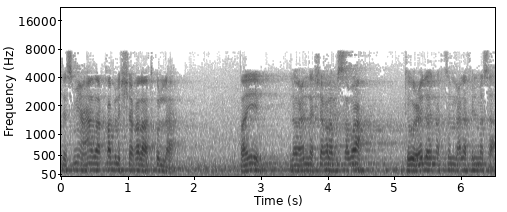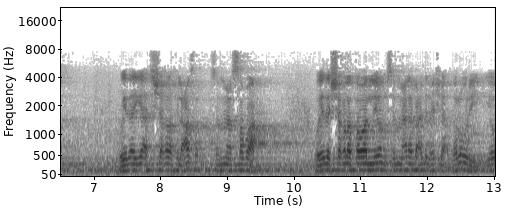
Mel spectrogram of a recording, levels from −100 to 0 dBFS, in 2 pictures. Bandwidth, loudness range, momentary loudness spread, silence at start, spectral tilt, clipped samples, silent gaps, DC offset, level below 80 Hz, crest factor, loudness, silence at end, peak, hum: 8 kHz; 3 LU; 13 LU; 0 s; -4.5 dB/octave; under 0.1%; none; under 0.1%; -50 dBFS; 18 dB; -27 LUFS; 0 s; -8 dBFS; none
